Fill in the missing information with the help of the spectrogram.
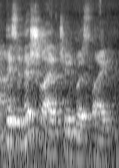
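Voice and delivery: ordinary delivery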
